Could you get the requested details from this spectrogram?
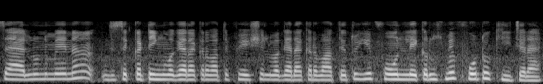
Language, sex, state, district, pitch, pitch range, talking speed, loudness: Hindi, female, Haryana, Rohtak, 230 Hz, 215-245 Hz, 220 wpm, -16 LUFS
